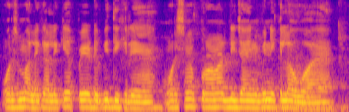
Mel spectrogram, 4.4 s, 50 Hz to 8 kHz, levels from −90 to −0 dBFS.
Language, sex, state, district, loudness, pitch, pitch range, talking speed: Hindi, male, Uttar Pradesh, Shamli, -14 LUFS, 140 Hz, 135-145 Hz, 220 wpm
